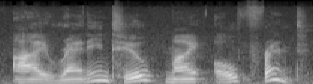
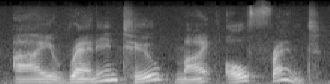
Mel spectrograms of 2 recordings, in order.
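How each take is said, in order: No difference in how they are said.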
